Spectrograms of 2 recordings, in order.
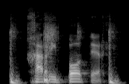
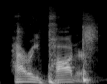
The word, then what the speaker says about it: Potter: Harry Potter. Now, they would say Harry Potter, as I've said many times here on the show. The British say the T. We say it like a D.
